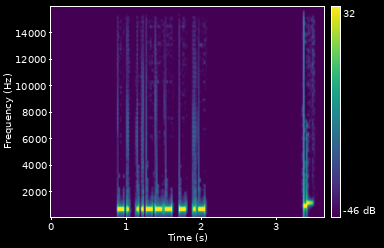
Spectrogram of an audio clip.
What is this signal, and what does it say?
Morse code, heard as a keyed tone, about 38 wpm, 700 Hz. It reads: N2TA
